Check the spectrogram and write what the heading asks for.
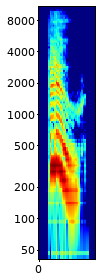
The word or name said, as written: blue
